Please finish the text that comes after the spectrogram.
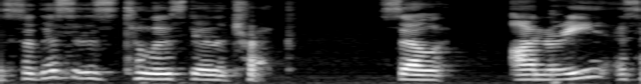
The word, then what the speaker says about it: Henri: So Henri is how you say his name, de Toulouse-Lautrec.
